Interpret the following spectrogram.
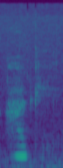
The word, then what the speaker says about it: aki: I've heard some elders laugh and say that the word hockey is from the Mohawk word aki, pronounced agi.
